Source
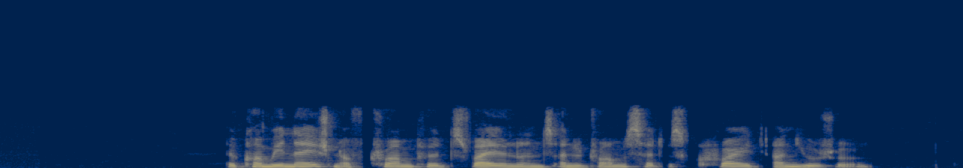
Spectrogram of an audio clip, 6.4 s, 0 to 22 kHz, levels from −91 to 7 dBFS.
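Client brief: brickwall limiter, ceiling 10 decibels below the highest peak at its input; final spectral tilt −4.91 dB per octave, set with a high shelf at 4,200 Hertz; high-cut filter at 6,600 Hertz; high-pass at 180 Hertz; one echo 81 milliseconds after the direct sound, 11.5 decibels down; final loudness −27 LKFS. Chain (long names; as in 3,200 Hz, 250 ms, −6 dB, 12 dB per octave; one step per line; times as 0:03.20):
high-pass filter 180 Hz
low-pass filter 6,600 Hz
high-shelf EQ 4,200 Hz −8.5 dB
brickwall limiter −22 dBFS
single-tap delay 81 ms −11.5 dB
level +6 dB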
